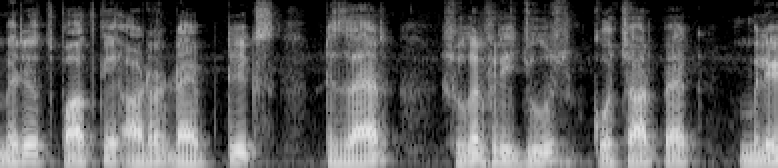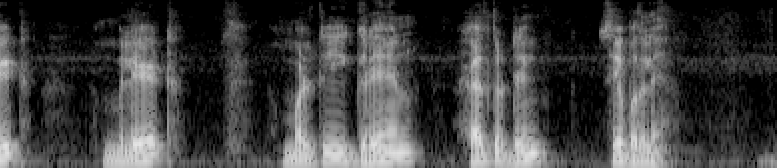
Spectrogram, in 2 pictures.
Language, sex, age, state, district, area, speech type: Hindi, male, 45-60, Madhya Pradesh, Jabalpur, urban, read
